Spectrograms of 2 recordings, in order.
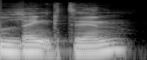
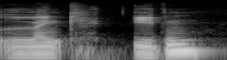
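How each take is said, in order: First: The second part sounds like 'in'. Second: The second part sounds like 'Eden'.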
